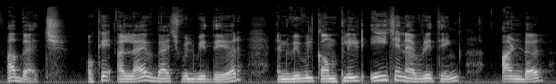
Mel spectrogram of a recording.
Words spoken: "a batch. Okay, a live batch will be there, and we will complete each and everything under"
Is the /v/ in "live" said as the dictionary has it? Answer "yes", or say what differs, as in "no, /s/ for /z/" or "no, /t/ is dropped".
yes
